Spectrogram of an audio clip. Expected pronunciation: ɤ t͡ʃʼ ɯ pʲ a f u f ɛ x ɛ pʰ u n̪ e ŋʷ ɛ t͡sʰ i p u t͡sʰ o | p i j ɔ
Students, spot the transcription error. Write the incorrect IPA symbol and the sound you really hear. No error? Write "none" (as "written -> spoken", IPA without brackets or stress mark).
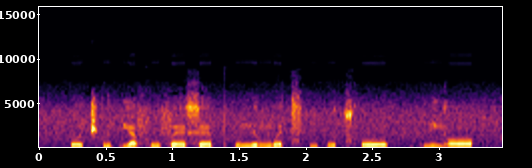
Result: none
